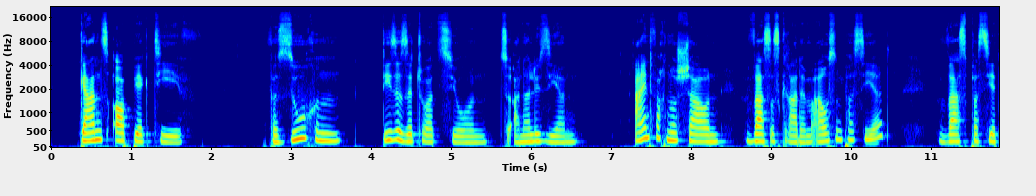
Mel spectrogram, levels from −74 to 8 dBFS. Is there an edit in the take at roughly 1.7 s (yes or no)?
no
